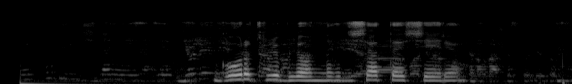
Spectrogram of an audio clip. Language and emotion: Russian, neutral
